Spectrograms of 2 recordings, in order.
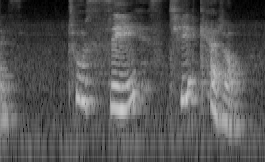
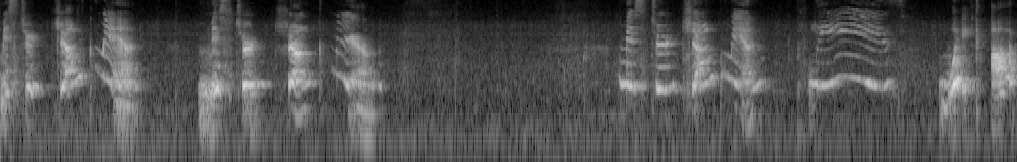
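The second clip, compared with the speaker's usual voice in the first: small, very high squeaky little voice; 13 semitones higher than usual. Narrator reads a voice waking the junkman in the night, a little voice. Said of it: "awakened by a little voice".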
